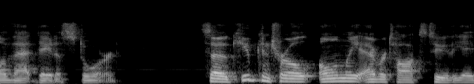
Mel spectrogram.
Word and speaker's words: kubectl: I love, and by the way, I say kube control. Some people say kubectl. I've heard all kinds of crazy pronunciations, but for me, it's kube control.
